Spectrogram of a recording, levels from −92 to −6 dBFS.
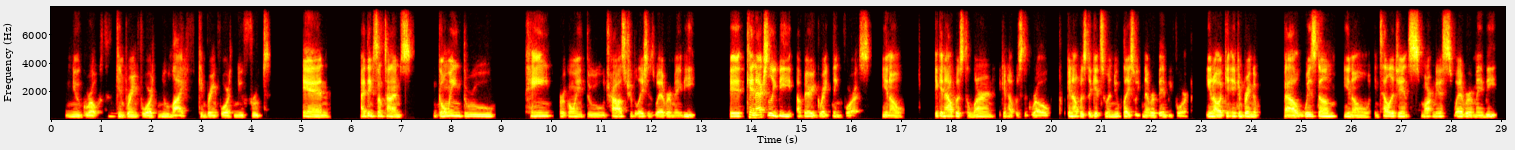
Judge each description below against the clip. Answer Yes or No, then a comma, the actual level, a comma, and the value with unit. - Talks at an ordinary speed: Yes, average, 170 wpm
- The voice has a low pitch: Yes, low, 105 Hz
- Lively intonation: No, narrow, 2.6 semitones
